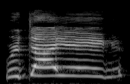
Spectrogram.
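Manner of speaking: real whiny panic; desperate wail. Real, not acted. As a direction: plead loudly to be saved. Begging teammate for rescue.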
